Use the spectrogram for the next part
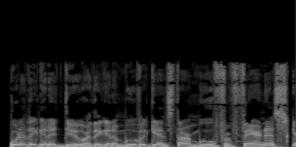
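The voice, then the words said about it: Put-on New York accent. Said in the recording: “you do this like New York accent here on it”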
